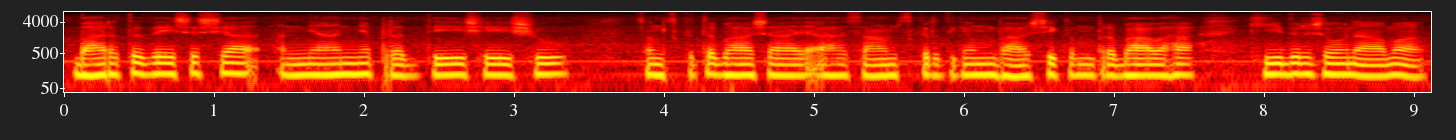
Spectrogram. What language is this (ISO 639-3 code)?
san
